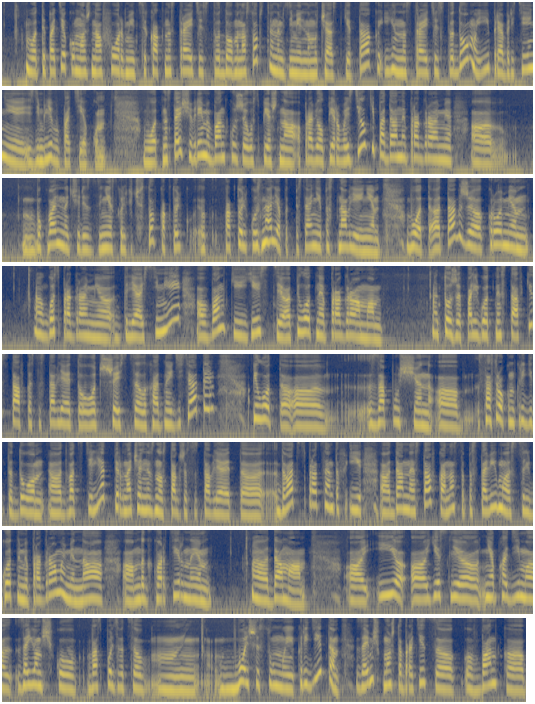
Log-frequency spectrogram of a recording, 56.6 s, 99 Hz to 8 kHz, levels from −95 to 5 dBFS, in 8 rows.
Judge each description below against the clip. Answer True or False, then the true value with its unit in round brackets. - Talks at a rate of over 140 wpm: False (120 wpm)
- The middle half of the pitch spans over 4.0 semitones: False (3.2 semitones)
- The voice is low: False (220 Hz)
